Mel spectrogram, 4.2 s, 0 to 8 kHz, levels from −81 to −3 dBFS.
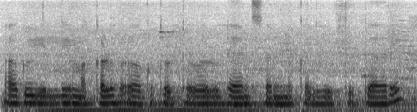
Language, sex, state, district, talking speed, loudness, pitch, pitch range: Kannada, female, Karnataka, Bangalore, 115 wpm, -15 LUFS, 145 Hz, 140-155 Hz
